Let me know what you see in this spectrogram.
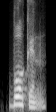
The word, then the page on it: Balkan: Indian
